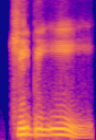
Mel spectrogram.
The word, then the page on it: GBE: American English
